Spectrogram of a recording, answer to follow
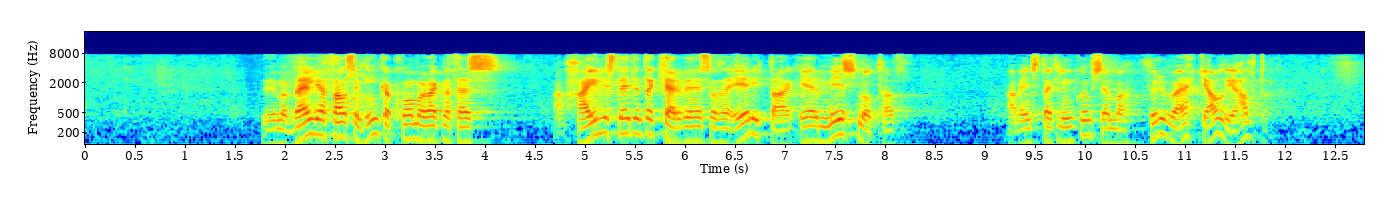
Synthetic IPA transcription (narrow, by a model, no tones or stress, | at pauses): vɪðʏmaðvɛljaθawsɛmɦiŋkakʰɔːmavɛknaθɛsː | a̰ðhaːjlɪslejt̪ɪnt̪acʰɛɾvɪðɪnsawθaðɛɾit̪aːɣɛɾmɪðsnɔːt̪ʰað | a̰vejnst̪ajkliŋkʏmsɛmaθʏɾvaɛhcɪaːwðiaɦalt̪a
